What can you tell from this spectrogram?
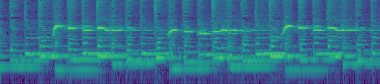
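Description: A pop track with a bright, looping whistled melody riding over a steady beat and layered synth chords, the whistle tune repeating its short phrase every few seconds at a lively, upbeat tempo.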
